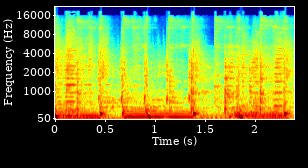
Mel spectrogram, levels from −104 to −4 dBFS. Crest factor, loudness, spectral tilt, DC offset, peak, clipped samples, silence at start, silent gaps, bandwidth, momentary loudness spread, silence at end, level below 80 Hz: 10 dB; -12 LUFS; -6 dB/octave; under 0.1%; 0 dBFS; 0.9%; 0 s; none; 16 kHz; 3 LU; 0 s; -22 dBFS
